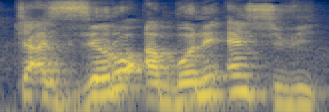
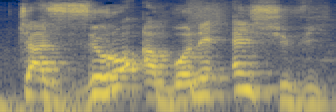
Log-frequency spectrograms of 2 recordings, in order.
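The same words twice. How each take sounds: The two takes are said the same way.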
